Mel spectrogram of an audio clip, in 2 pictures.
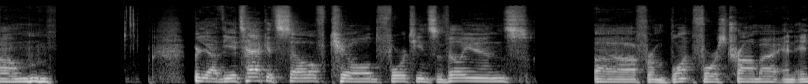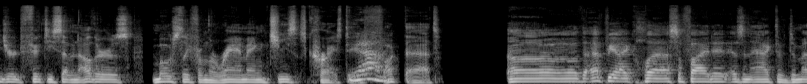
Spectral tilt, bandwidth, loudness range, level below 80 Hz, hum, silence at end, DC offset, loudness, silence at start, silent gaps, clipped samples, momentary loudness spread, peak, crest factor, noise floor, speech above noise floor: -4.5 dB/octave; 17 kHz; 2 LU; -52 dBFS; none; 0 s; under 0.1%; -21 LUFS; 0 s; 0.60-1.24 s, 1.90-1.94 s, 5.40-5.93 s, 9.55-9.60 s, 12.55-13.15 s; under 0.1%; 6 LU; -4 dBFS; 18 dB; under -90 dBFS; over 69 dB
